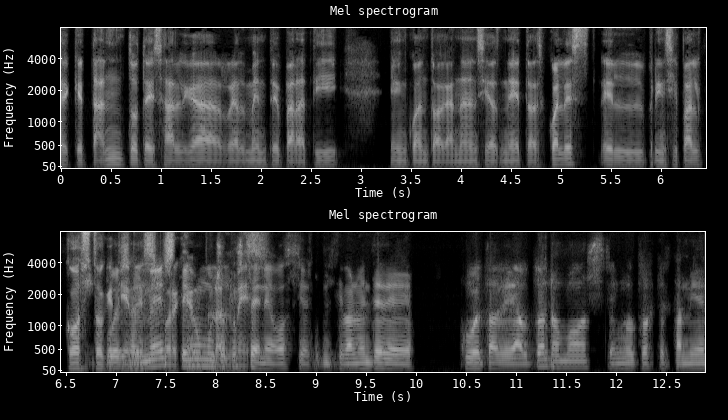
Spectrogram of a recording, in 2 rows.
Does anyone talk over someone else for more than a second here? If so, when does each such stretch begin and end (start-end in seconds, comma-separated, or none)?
6.9-8.5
